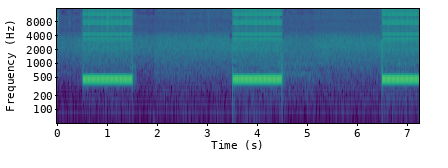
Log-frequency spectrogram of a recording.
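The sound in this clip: An unanswered telephone ringing: a steady mid-pitched ring tone sounds in one-second bursts separated by two-second pauses, loud and clear. Two full rings are heard before a third is cut off.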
